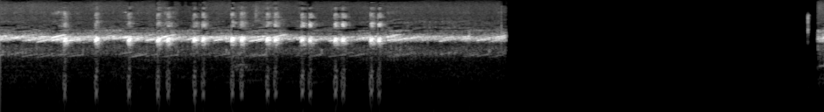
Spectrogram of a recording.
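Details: Virginia rail (Rallus limicola), a secretive marsh bird calling less by day, gives its ticket call: a rapid, sharp series of clicking notes, about three per second for five seconds, with a chirpy, almost frog-like quality.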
